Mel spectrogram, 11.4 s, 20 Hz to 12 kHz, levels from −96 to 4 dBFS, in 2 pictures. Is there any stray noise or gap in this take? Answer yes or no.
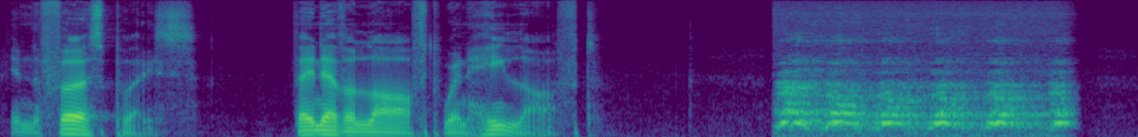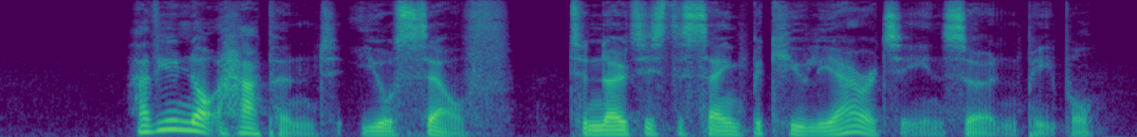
yes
